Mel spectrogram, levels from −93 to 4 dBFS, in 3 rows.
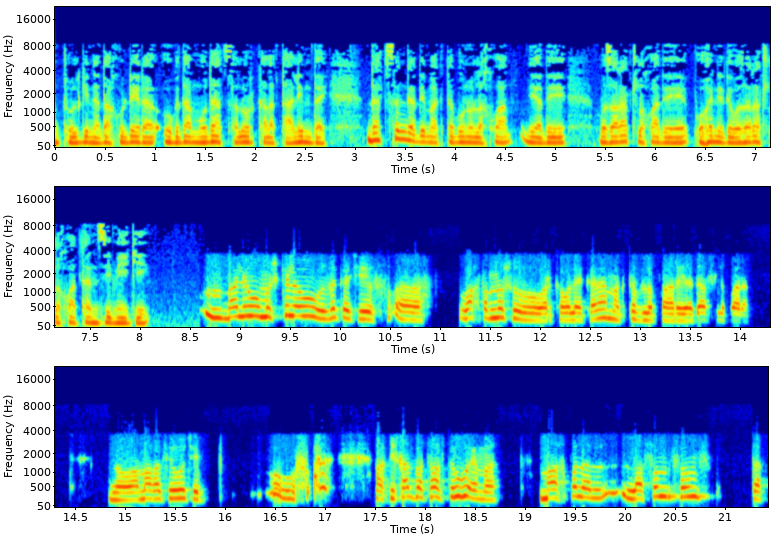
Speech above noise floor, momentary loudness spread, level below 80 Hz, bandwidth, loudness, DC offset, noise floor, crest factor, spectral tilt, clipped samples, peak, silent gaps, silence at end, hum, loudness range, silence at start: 29 dB; 7 LU; -50 dBFS; 8.8 kHz; -19 LUFS; under 0.1%; -46 dBFS; 14 dB; -6.5 dB/octave; under 0.1%; -4 dBFS; none; 0.05 s; none; 2 LU; 0 s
